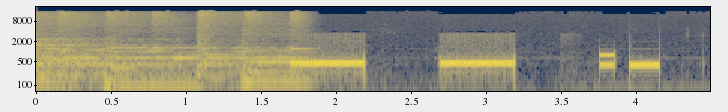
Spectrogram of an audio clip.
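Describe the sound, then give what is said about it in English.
A telephone ringback tone sounds while calling: two steady half-second tones separated by a pause, then a few quick, shorter beeps, following a brief burst of clattering noise at the start. “It's ringing back.”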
